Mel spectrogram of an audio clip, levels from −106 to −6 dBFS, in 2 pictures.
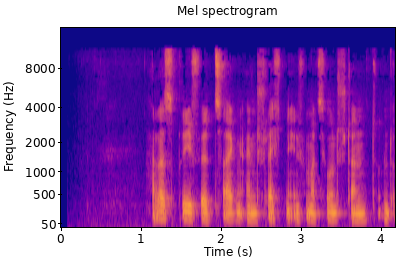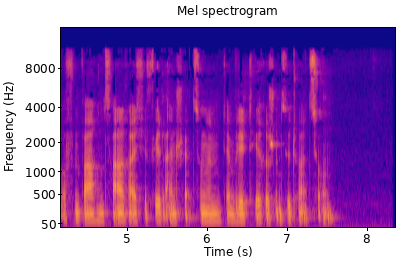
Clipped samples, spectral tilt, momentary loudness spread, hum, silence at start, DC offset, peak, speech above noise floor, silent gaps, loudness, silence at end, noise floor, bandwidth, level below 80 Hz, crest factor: under 0.1%; -4 dB/octave; 8 LU; none; 1.15 s; under 0.1%; -16 dBFS; 37 dB; none; -38 LUFS; 0.75 s; -75 dBFS; 11.5 kHz; -60 dBFS; 24 dB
